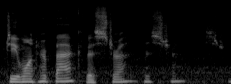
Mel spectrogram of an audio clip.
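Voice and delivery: soft, cold feminine spirit, names trailing off in echoes; ethereal cold voice. Acted. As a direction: tempt them gently, letting each repeated word fade. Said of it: "the blue flame is speaking with this very ethereal voice".

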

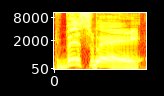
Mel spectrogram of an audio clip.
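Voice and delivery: enthusiastic. Retold or imitated. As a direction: cheerfully lead the way. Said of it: "very enthusiastically".

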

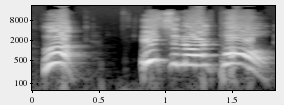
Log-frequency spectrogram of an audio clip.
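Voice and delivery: high, very loud mock scream; overacted kid screaming his discovery; imitating a scream. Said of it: "And he, like, screams".

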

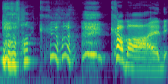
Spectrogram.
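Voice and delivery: high, loud laughing protest; laughing disbelief. Real, not acted. Laughing at friend's claim.

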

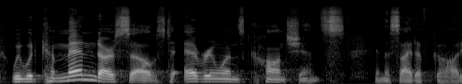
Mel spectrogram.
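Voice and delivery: usual speaking voice

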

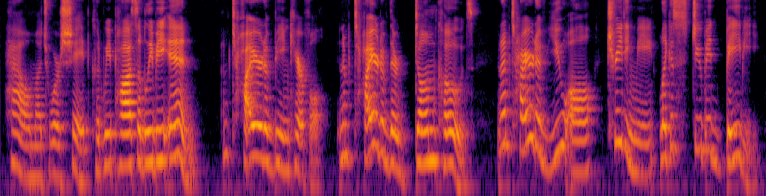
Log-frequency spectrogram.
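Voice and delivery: loud, escalating angry rant; boiling over with resentment; furious outburst. A narrator's reading. Constance lashing out at the others, furious.

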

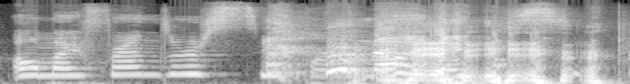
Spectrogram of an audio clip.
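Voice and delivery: loud, high, drawn-out laughing quote; hammed-up, laughing sweet talk; mock gushing. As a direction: gush it sarcastically through laughter. Teases friend with imagined gushing quote.

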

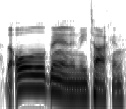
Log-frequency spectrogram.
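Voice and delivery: ordinary delivery

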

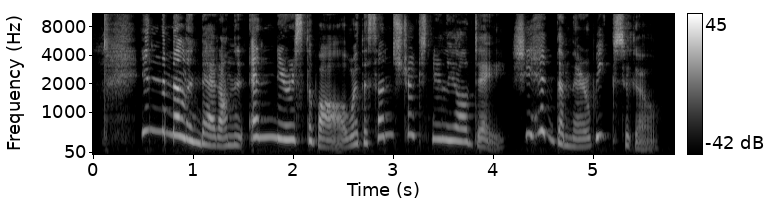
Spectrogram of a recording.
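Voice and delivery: high, loud singsong bird voice; high-pitched feather-brained bird; exultant songbird. A narrator's reading. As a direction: gush the news like a giddy bird. Voices Darzee the silly bird.

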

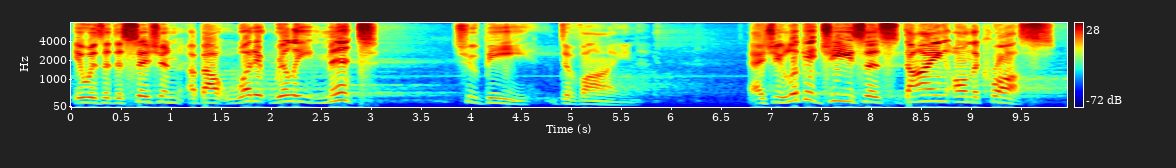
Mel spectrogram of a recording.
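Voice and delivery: ordinary talk

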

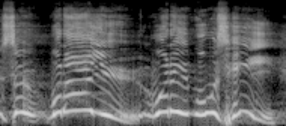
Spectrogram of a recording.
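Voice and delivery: hammed-up retold astonishment; gleeful disbelief. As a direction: demand an answer in high-pitched amazement. Retold gleeful questioning of his wife.

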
